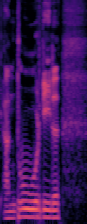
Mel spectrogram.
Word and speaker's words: Andúril: It has to be Anduril because the U is a long vowel.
